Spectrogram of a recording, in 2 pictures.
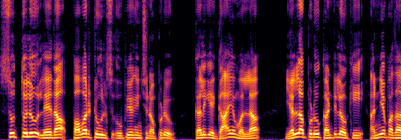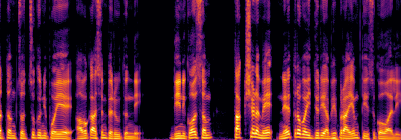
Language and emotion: Telugu, neutral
